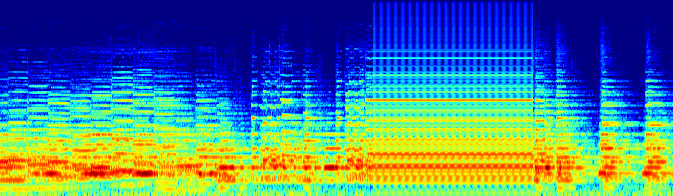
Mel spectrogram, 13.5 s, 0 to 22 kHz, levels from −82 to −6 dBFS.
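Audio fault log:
7.47–10.65 s system hang loop: a 23.22 ms slice of music repeats over a hundred times, producing a steady 43.1 Hz buzz, which fits a frozen 1024-sample buffer.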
